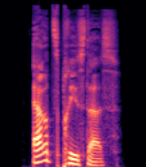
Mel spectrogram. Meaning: genitive singular of Erzpriester
- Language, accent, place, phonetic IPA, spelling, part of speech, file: German, Germany, Berlin, [ˈɛʁt͡sˌpʁiːstɐs], Erzpriesters, noun, De-Erzpriesters.ogg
